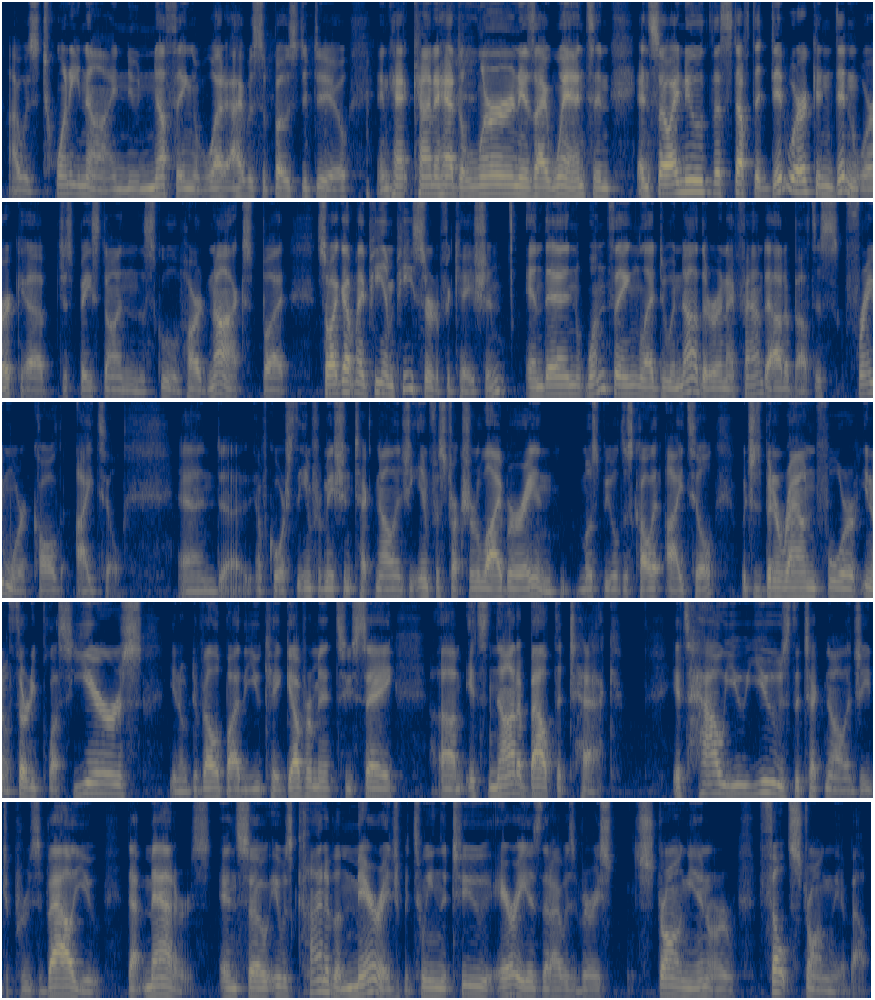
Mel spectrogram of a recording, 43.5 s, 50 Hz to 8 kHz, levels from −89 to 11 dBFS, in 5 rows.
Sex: male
